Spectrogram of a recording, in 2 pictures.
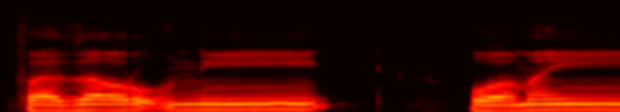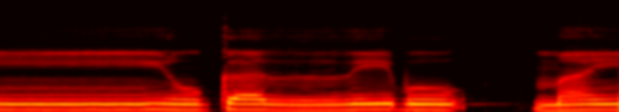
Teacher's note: نون ساکن کے بعد حروف یرملون میں سے یا ہے، ادغام مع الغنہ کریں گے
